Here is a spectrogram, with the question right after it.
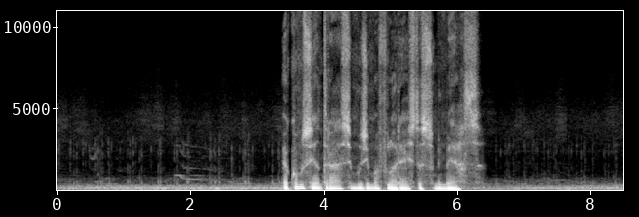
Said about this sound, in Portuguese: Escutamos cliques e o cricrilar de organismos microscópicos que formam os corais. Escutamos também o canto de alguns peixes, como se fossem pássaros submarinos.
